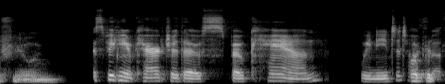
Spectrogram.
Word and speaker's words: Spokane: Speaking of character, though, Spokane. We need to talk about pronunciation, by the way. Spokane.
